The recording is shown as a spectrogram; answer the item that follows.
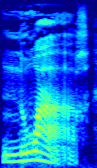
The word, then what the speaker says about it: Noire: Then here, la mer Noire. Same thing here that we had previously. Final not pronounced, okay? And then OI, remember, wa, noir, noir.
